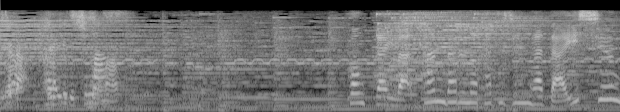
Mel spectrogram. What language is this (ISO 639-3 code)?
jpn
